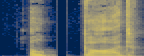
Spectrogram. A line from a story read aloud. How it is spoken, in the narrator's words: Cordy exclaimed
